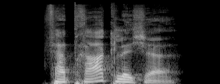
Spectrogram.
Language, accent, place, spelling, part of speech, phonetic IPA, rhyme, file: German, Germany, Berlin, vertragliche, adjective, [fɛɐ̯ˈtʁaːklɪçə], -aːklɪçə, De-vertragliche.ogg
- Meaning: inflection of vertraglich: 1. strong/mixed nominative/accusative feminine singular 2. strong nominative/accusative plural 3. weak nominative all-gender singular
